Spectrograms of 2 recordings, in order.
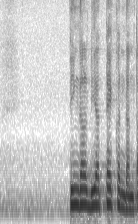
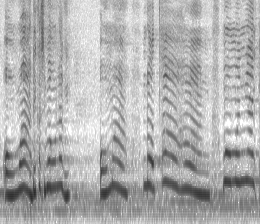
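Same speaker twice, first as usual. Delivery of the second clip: put-on whiny child; 3 dB quieter than usual. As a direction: beg urgently like a small kid. Child pleading to grandma again.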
